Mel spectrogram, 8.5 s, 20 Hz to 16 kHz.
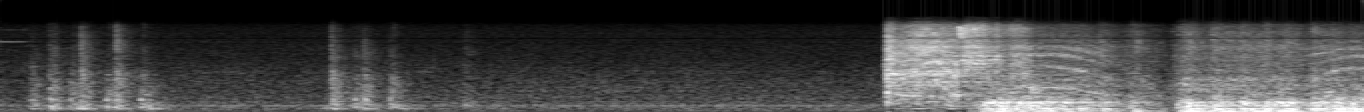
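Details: Mitsubishi VR4 with a brand-new engine: several cranking bursts, then it catches around five seconds in and runs loud and rough; odd start-up noise, smells strongly of fuel, cause unclear.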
